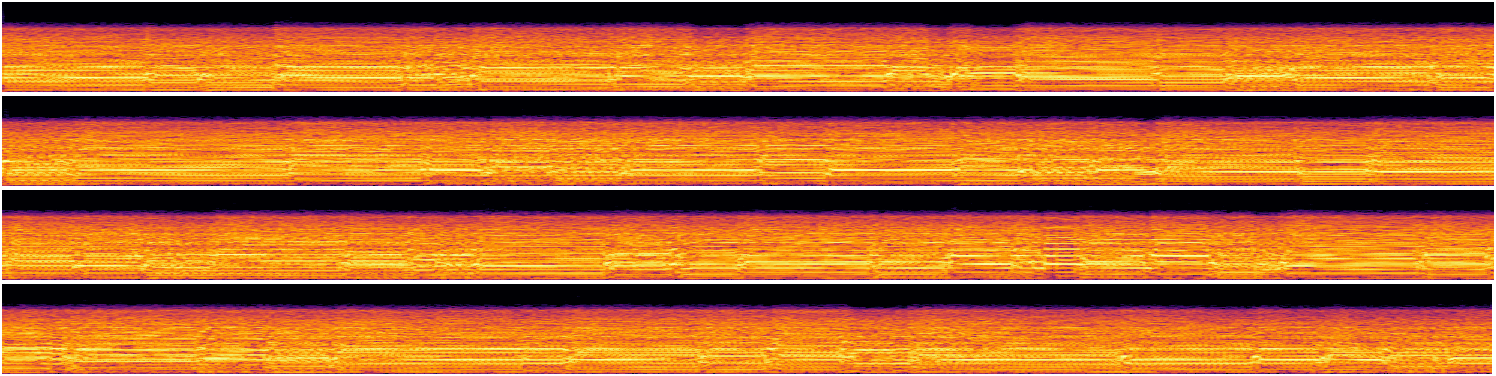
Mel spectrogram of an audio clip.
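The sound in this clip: Electric guitar played through a humbucker pickup into a distortion amp, giving a loud, dense, heavily saturated tone that sustains continuously with no talking.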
